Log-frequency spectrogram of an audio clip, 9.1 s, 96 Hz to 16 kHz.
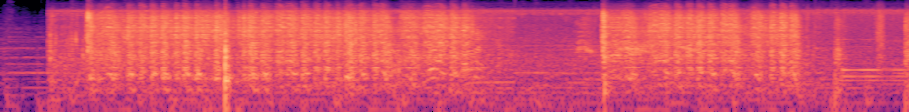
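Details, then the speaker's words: BMW 335i E90 in limp mode, cranking after high-pressure fuel pump replacement and cleaning a valve: the starter churns at about four beats a second and the engine nearly fires a couple of times but never catches; crank, no start. "Sounds close, no? Yeah, that's close, but not there."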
